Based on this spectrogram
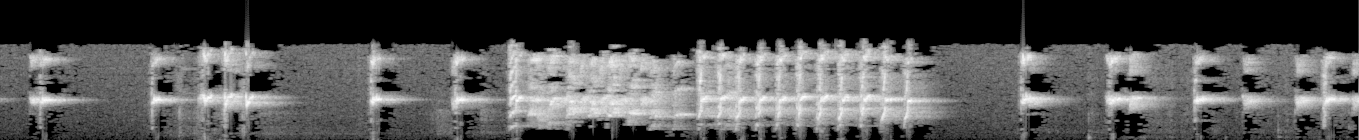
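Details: Fischer's lovebird song meant to encourage mating, with single piercing high chirps, then a long fast rattling chatter of repeated notes lasting nearly two seconds, then more quick chirps.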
